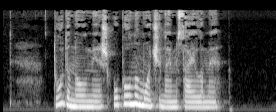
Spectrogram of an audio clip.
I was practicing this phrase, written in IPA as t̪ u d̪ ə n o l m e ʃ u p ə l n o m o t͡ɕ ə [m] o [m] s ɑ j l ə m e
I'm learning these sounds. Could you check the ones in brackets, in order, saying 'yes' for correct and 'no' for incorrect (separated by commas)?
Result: no, yes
